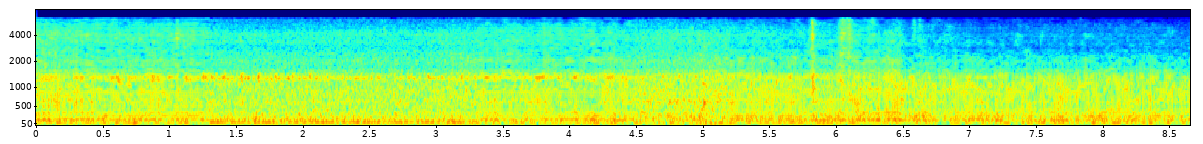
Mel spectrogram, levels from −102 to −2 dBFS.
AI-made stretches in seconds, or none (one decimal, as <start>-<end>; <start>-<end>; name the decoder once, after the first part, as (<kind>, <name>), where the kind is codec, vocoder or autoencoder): 0.0-1.3 (vocoder, HiFi-GAN); 3.3-4.5; 5.2-8.7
